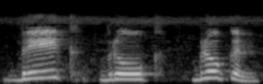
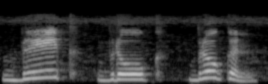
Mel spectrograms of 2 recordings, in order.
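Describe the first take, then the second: No difference in how they are said.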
